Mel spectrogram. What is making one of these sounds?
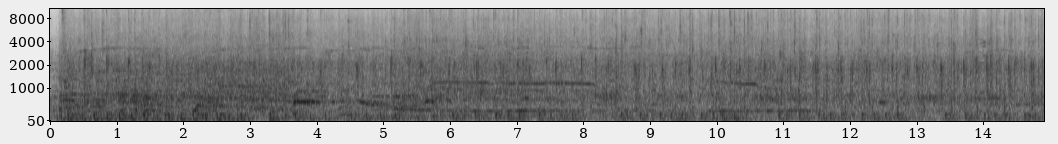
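A large stadium crowd cheers and chants loudly outdoors.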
